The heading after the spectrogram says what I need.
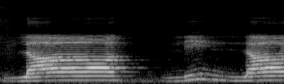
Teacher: खड़ी जबर को एक अलिफ जितना लंबा करेंगे, लाम खड़ी जबर ला लीला।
